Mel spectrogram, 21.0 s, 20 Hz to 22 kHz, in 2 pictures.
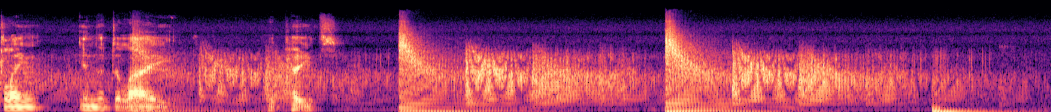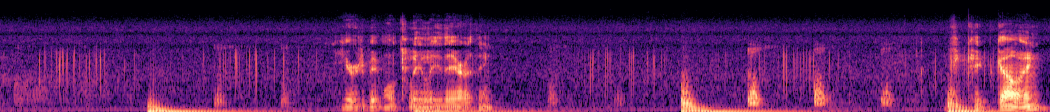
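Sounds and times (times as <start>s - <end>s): synthesizer bass notes with delay: 0.0s - 11.3s, 12.0s - 13.8s, 14.7s - 21.0s
faint vinyl crackling: 0.0s - 21.0s.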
